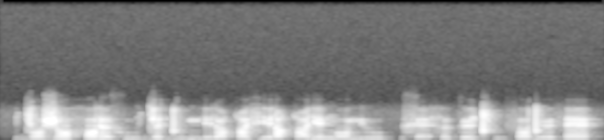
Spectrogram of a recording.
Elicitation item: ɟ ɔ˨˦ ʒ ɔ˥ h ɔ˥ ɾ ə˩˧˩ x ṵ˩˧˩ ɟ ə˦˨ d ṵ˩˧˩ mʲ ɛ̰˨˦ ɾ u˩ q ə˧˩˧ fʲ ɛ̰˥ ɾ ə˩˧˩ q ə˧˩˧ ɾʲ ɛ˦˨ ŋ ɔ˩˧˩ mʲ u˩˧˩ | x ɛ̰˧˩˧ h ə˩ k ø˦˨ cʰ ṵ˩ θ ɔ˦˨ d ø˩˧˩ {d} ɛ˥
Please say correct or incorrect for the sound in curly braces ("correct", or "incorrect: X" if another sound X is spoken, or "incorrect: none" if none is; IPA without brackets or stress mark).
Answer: incorrect: θ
